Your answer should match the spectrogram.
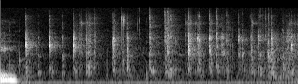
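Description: Computer keyboard being typed on: a quick, uneven run of individual keystroke clicks.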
